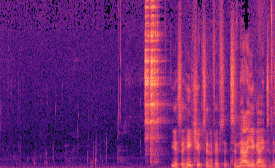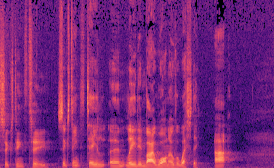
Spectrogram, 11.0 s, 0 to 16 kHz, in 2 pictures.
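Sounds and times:
person sipping coffee: 0.0s - 3.0s
speech: 3.4s - 10.2s.

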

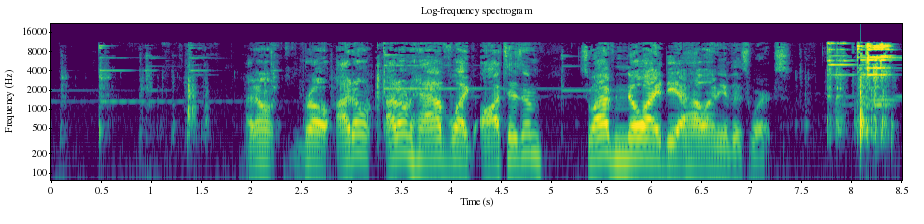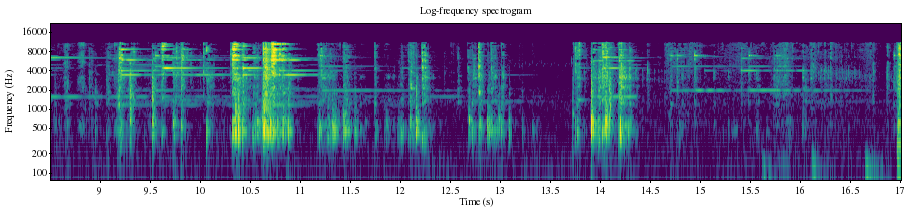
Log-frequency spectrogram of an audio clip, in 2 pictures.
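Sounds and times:
bright metallic bells ringing: 0.0s - 6.9s, 7.6s - 17.0s
speech: 2.0s - 7.4s.

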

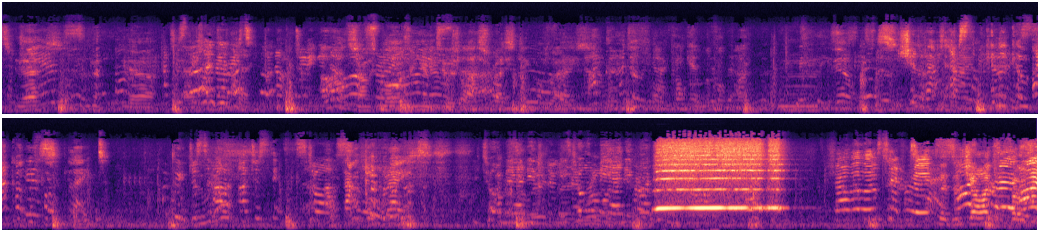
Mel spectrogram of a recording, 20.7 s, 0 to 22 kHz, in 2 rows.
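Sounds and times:
several people chattering: 0.0s - 20.7s
train whistle blast: 16.9s - 18.4s.

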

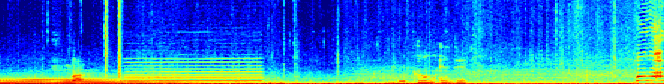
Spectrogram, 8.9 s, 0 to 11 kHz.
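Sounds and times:
truck engine roaring: 0.0s - 8.7s
sustained horn-like tone: 1.7s - 3.6s.

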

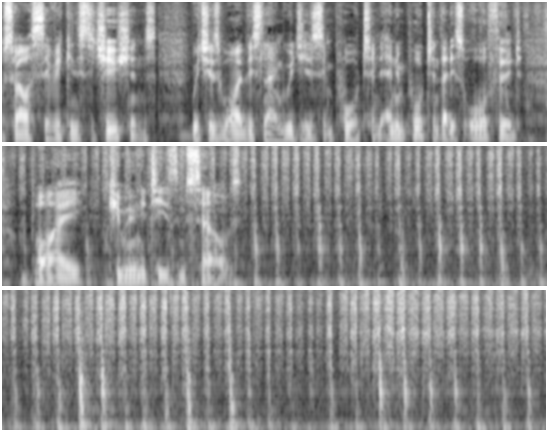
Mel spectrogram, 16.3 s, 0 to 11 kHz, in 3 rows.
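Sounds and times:
speech: 0.0s - 8.4s
sandpaper removing filler from a wetted Sapele wood sculpture: 4.6s - 16.3s.

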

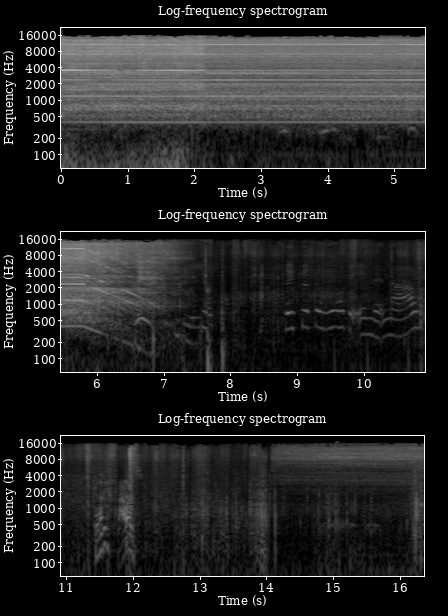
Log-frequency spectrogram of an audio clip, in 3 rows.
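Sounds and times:
battery-powered electric air pump whirring while inflating a pool: 0.0s - 7.7s, 13.9s - 16.3s.

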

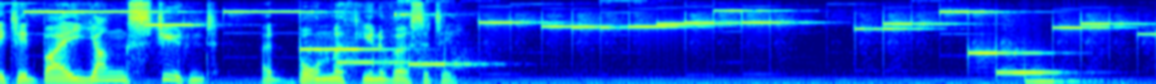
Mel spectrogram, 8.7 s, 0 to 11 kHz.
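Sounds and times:
speech: 0.0s - 3.5s
computer sonification of live social media messages as electronic pings and tones: 2.2s - 4.0s, 6.6s - 8.6s.

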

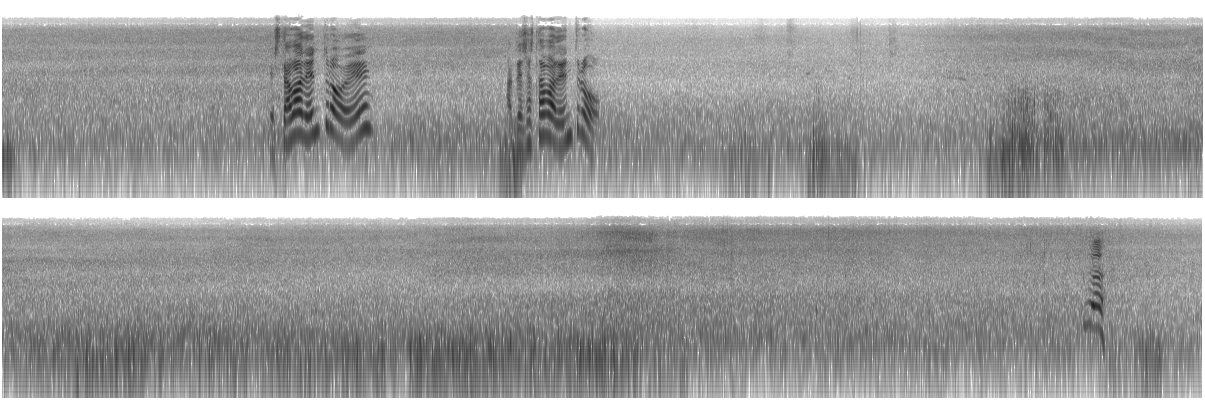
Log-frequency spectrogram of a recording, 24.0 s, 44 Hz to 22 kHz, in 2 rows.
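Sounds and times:
sea waves washing in: 0.0s - 23.9s
speech: 2.7s - 3.9s, 5.0s - 6.1s
wind buffeting the microphone: 4.7s - 5.5s, 7.2s - 8.8s, 9.5s - 10.8s, 12.5s - 21.5s, 22.8s - 23.9s.

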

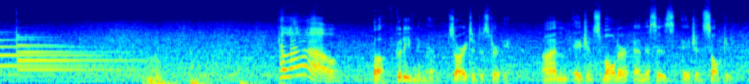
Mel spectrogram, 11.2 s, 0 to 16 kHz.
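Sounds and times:
electronic doorbell chime: 0.0s - 2.2s
dull low thuds: 2.2s - 4.0s
speech: 4.2s - 11.2s.

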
